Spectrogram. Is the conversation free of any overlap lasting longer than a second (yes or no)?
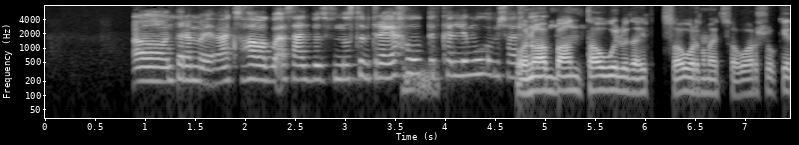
yes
